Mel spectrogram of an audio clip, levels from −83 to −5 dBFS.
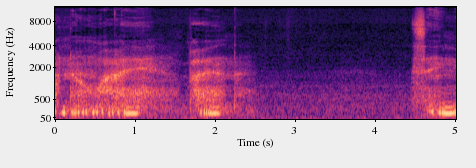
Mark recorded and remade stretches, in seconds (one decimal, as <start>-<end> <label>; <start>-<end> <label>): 0.0-5.0 recorded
